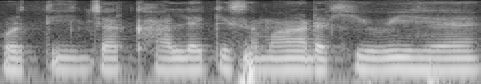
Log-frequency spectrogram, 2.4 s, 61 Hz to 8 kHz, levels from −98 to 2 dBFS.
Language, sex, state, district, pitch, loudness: Hindi, male, Jharkhand, Deoghar, 140 Hz, -16 LUFS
